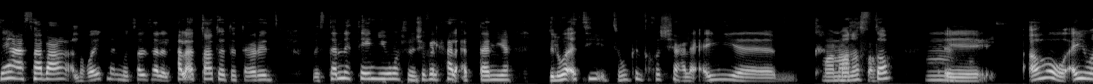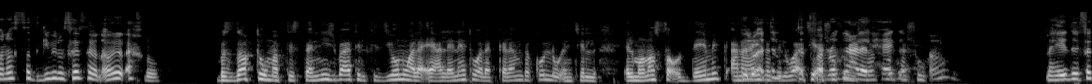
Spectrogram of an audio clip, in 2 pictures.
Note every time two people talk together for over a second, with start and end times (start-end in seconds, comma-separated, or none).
18.3-20.3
